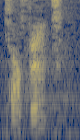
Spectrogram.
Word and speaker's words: parfait: This word right here, parfait. Now they're putting a silent T at the end of a word for I don't know why. Somehow I'm supposed to remember this stuff.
